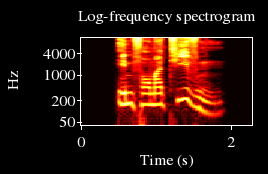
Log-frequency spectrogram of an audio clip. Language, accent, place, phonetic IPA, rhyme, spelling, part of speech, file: German, Germany, Berlin, [ɪnfɔʁmaˈtiːvn̩], -iːvn̩, informativen, adjective, De-informativen.ogg
- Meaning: inflection of informativ: 1. strong genitive masculine/neuter singular 2. weak/mixed genitive/dative all-gender singular 3. strong/weak/mixed accusative masculine singular 4. strong dative plural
